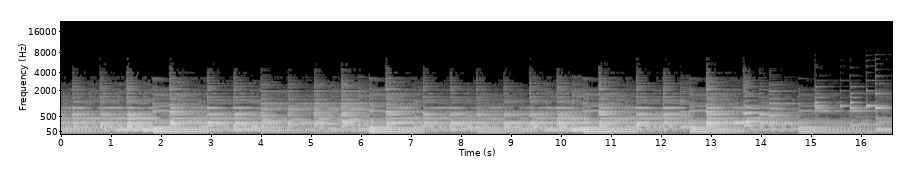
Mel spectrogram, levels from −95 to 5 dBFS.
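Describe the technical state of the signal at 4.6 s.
At 4.6 s the signal is intact, with no audible dropout, distortion, glitch or other technical fault at that point.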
